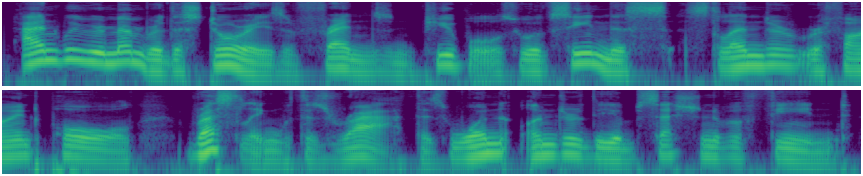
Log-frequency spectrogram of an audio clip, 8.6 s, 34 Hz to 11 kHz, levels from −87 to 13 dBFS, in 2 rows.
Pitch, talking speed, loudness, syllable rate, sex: 110 Hz, 195 wpm, -22 LUFS, 5.0 syllables/s, male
